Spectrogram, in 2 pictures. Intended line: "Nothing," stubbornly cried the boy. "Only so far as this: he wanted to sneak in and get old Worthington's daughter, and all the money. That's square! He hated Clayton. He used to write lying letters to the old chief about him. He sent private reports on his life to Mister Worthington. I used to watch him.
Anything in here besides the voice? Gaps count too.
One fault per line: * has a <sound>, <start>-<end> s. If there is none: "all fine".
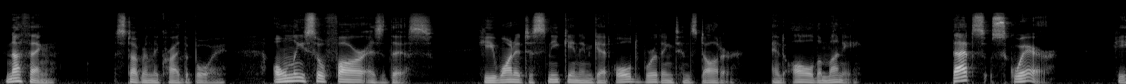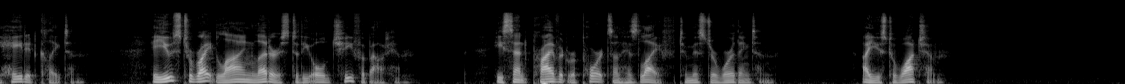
all fine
